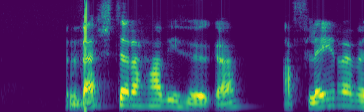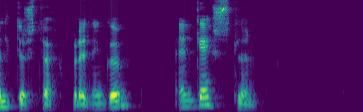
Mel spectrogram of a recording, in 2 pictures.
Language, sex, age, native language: Icelandic, male, 20-29, Icelandic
